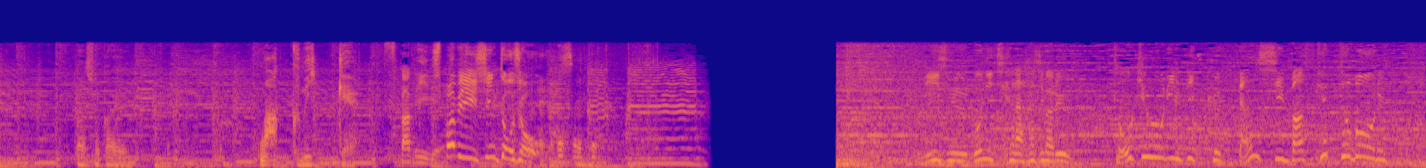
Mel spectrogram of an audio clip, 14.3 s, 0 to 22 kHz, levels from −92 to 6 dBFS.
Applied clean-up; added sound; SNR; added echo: none; none; none; none.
